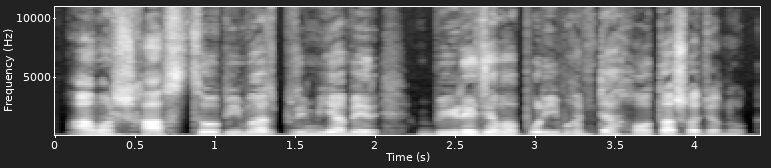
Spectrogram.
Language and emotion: Bengali, sad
